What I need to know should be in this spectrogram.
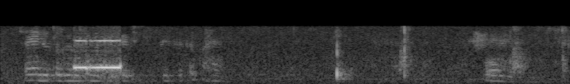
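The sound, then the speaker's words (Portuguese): An answering-machine beep sounds on a phone line after a voicemail greeting: one short, steady two-tone bleep of about half a second, followed by faint clicks and brief, muffled voice fragments. “Grave seu recado. Se você só será tarifado após o sinal.”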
